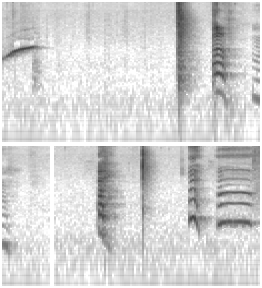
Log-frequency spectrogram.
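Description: Sudden brief squeaks, yelps and sharp vocal bursts separated by silence, fitting vocal tics during a tic episode.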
